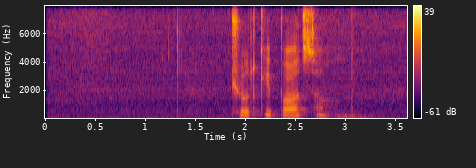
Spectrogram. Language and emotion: Russian, neutral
